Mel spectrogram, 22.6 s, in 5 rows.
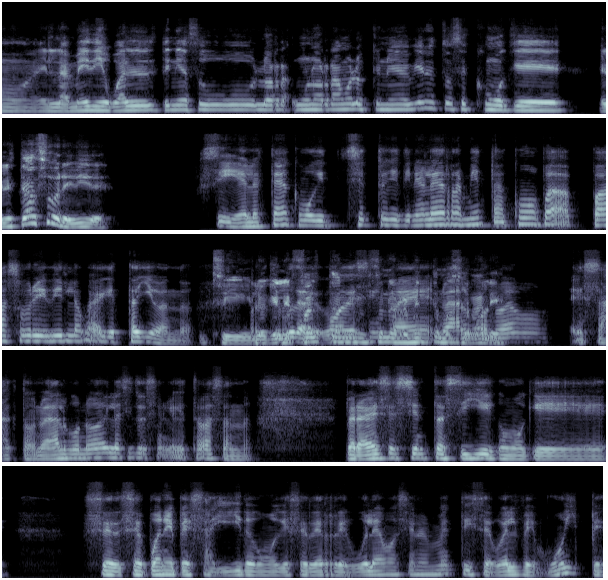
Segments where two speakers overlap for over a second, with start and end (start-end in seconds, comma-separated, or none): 10.9-12.9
